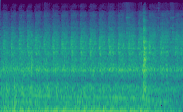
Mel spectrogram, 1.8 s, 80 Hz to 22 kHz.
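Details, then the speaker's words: VW Bus with a freshly installed 1600 engine, carbs just tuned: fires right up with fast, even firing at idle and a steady hiss riding over the top; the owner suspects an intake leak, not confirmed. Engine running with hiss. "oh my god fire's right up i think i got an intake leak"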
